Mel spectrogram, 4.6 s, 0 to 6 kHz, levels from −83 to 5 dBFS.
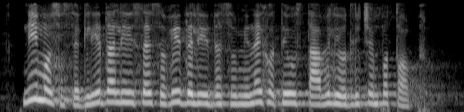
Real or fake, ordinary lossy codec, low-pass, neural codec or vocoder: fake; MP3, 48 kbps; 5.4 kHz; codec, 16 kHz, 8 kbps, FreqCodec, larger model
